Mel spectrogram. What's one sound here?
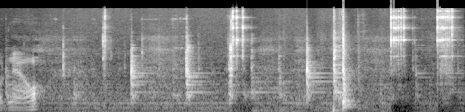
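Metal parts clink and knock together.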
